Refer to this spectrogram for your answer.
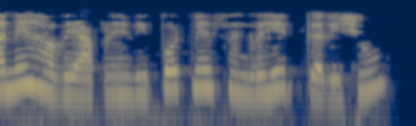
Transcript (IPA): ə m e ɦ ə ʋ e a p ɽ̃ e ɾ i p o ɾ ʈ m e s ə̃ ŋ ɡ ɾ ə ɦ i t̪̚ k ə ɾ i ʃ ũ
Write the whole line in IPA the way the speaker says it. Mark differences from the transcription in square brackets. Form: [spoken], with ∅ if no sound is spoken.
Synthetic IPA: ə [n] e ɦ ə ʋ e a p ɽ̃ e ɾ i p o ɾ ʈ [n] e s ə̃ ŋ ɡ ɾ ə ɦ i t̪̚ k ə ɾ i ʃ ũ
